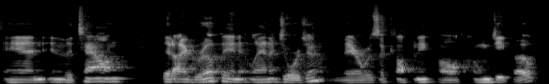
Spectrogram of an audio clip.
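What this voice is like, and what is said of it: Southern US accent. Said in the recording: “you can probably tell with this accent, I come from the southern part of the United States”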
